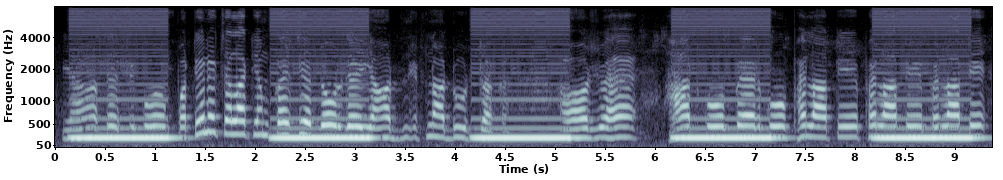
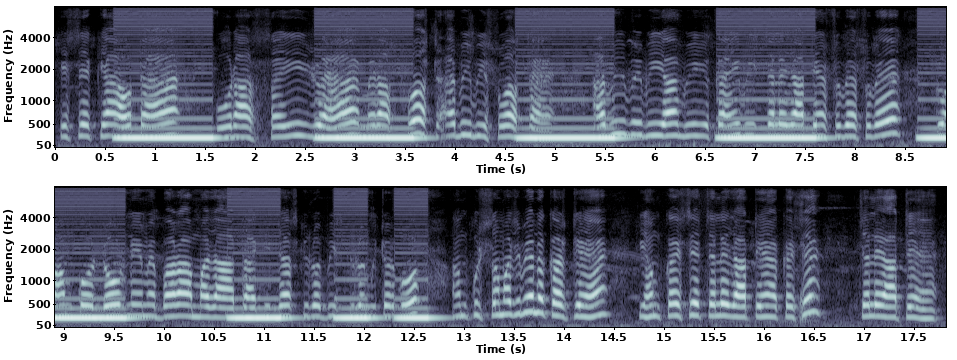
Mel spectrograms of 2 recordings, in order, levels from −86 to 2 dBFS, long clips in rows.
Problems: constant background noise, background conversations at intervals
